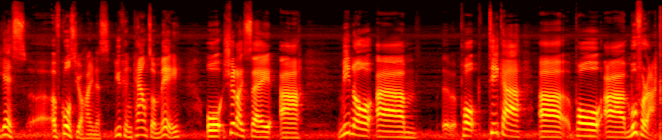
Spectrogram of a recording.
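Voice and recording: A man's put-on character voice, fairly high in pitch, slow, with lively intonation and a clear, smooth yet bright, sharp tone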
